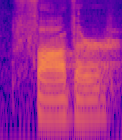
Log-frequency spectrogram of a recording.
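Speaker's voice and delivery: soft, low and tender "Father"; intimate tone. Retold or imitated. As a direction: call him Father with loving dependence. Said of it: "It's the tone of intimacy, the tone of love".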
